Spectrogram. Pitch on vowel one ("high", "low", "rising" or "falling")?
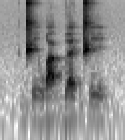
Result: low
